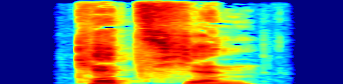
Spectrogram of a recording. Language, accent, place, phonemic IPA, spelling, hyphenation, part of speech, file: German, Germany, Berlin, /ˈkɛtsçən/, Kätzchen, Kätz‧chen, noun, De-Kätzchen.ogg
- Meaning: 1. diminutive of Katze: kitten; little cat; endearing cat 2. catkin (type of blossom)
